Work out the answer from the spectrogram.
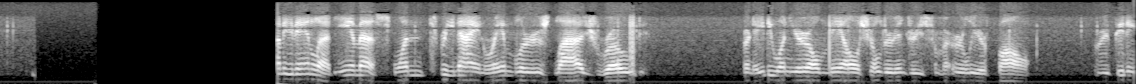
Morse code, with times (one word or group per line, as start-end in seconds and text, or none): none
